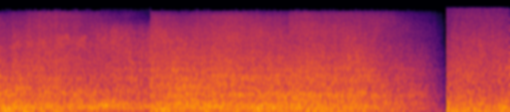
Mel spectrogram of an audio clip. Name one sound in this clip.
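Waves crash and roar in a storm.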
